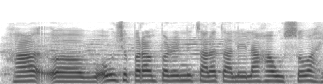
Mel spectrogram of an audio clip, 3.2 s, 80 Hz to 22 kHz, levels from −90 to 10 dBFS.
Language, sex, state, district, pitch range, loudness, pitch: Marathi, female, Maharashtra, Aurangabad, 220-240 Hz, -18 LUFS, 230 Hz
